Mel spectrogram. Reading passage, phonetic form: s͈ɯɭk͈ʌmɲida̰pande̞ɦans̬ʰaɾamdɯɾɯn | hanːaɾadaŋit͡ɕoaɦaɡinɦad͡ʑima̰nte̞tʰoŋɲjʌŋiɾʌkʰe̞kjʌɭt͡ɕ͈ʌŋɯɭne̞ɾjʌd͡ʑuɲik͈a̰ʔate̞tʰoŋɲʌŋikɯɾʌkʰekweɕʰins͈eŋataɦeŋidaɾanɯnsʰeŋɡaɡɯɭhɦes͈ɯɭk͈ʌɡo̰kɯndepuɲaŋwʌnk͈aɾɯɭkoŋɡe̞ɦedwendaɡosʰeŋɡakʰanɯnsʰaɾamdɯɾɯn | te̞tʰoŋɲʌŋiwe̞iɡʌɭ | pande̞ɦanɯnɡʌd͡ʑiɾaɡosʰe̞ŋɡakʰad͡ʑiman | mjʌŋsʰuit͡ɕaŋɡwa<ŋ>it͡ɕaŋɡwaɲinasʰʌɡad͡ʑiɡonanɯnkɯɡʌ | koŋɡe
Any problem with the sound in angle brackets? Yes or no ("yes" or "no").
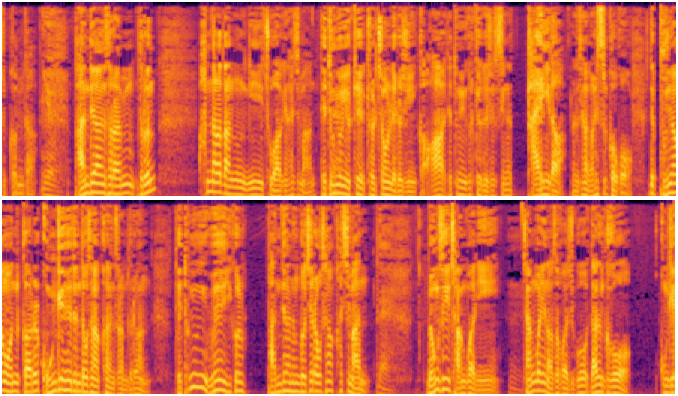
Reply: yes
